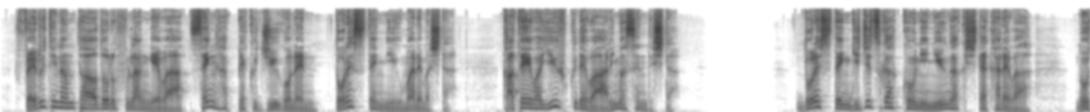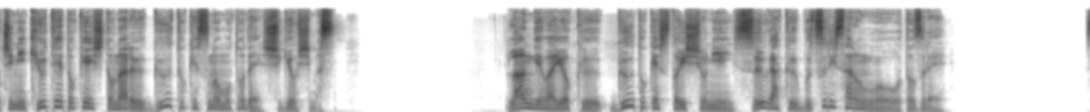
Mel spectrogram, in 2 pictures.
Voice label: Professional Japanese Male Voice, corporate japanese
